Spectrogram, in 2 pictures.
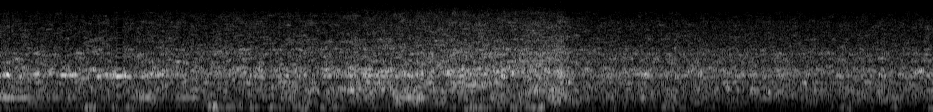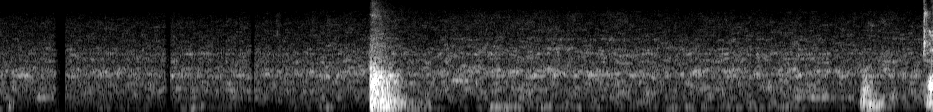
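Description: Low steady hiss of an open microphone with faint room noise. About ten seconds in comes a single short, loud thump close to the microphone.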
